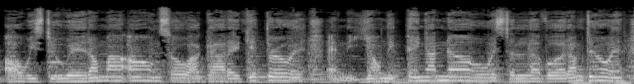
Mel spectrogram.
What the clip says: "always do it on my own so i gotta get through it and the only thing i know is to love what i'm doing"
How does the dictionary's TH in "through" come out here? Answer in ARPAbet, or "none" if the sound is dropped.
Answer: TH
